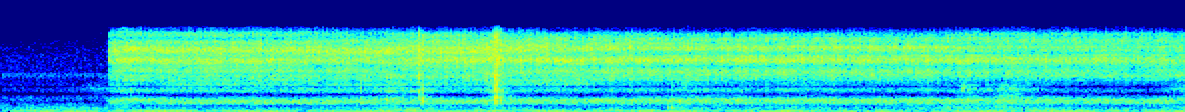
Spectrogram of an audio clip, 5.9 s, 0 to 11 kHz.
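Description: Pentax MV1's mechanical self-timer running: a steady buzzing whir that starts suddenly about half a second in, with a single click about two and a half seconds in. The owner reckons the timer needs a bit of exercise.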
